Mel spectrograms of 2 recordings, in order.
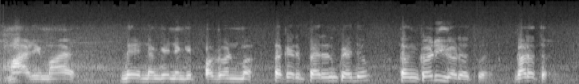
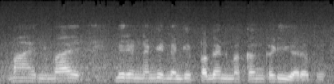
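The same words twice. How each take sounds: First: माय रे माय said in a slightly harsh, grating voice; a hint of rasp on मेरे नंगे नंगे पगन में. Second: Sweet voice. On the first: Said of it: "उसी कर्कश शब्द में बोलो". (कर्कश आवाज़ का हल्का सा पुट) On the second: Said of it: "वही अर्थ वही निकला". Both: Shown as a demonstration.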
